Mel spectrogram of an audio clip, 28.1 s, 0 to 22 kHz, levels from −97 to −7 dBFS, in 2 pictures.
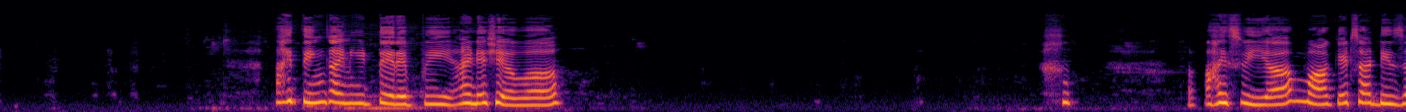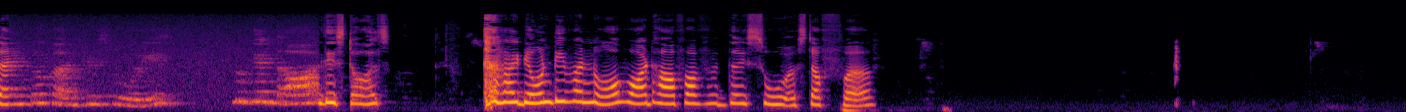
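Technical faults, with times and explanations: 14.17–17.24 s, switch to a distant microphone: right after "I swear markets are" the voice turns roomy and hollow, with thinner bass, a drop of roughly 10 dB and a background bed only about 25 dB below the speech, until it snaps back before "these stalls". The likely cause is that the close microphone dropped out and a farther one took over. The waveform shows a sudden step down in level, and the spectrogram shows weakened low frequencies and a raised noise floor with reverberant smearing.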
